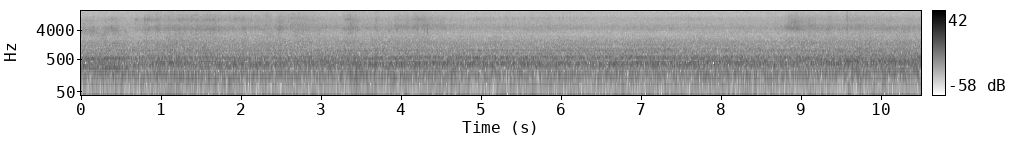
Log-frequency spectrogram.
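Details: A mass of honey bees droning steadily while being moved from nuc to hive. The even, unbroken low hum is joined by a few faint higher rustles.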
